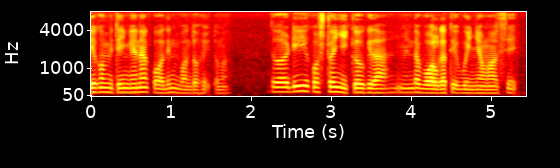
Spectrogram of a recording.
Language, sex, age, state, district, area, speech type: Santali, male, 18-30, West Bengal, Birbhum, rural, spontaneous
